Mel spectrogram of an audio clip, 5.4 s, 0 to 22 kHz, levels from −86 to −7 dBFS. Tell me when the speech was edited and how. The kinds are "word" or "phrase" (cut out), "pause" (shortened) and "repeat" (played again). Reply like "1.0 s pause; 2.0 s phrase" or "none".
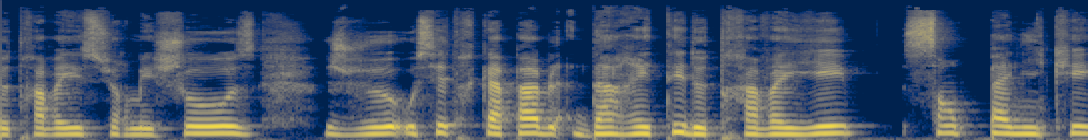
4.4 s pause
